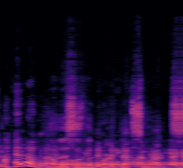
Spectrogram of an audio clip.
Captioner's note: laughter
